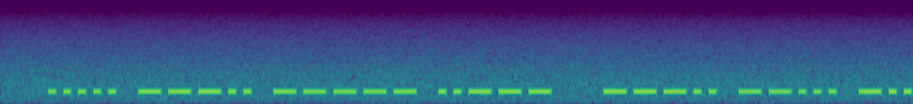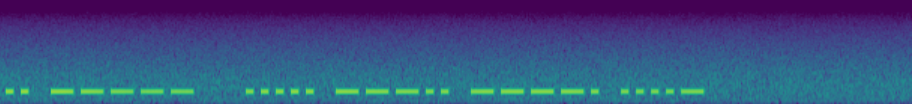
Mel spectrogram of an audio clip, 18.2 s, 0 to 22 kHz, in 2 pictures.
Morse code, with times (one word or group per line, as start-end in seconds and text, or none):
0.5-5.5 5802
6.0-11.1 8760
11.6-16.2 5894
